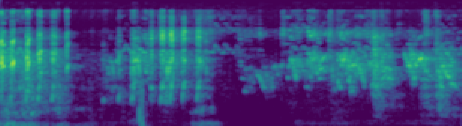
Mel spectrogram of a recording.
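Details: Budgies twittering with sharp chips, rapid warbled phrases and short squeaky rising notes, nearly without pause.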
